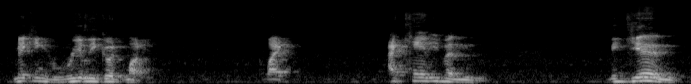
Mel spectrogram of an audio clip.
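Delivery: choked up, overcome, emotional talk. Sharing news of starting a new job with Nokia, choked up. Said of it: "It's choking me up".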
